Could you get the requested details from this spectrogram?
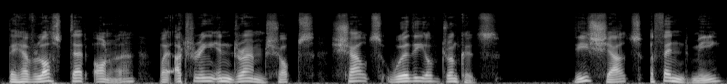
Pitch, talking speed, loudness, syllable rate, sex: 125 Hz, 140 wpm, -20 LUFS, 4.3 syllables/s, male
